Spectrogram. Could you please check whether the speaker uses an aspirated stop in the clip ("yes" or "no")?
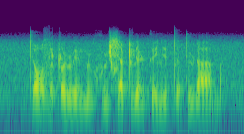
no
